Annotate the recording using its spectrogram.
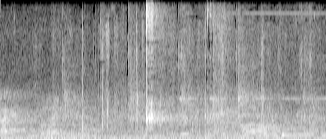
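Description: Foil bout exchange: a sharp clack about two seconds in, then the electric scoring box's steady beep starts about a second later, registering the touch, an attack that landed off target.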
